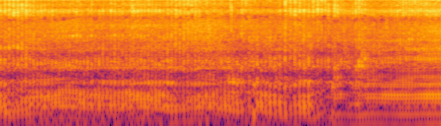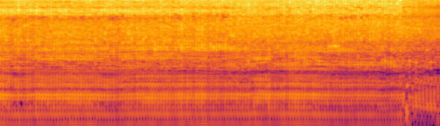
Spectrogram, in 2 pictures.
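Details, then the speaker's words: Mud Wizard off-road rig on its last mud run of the day: a rough, choppy engine note, then a steady strained squeal under load from a drive belt slipping. "now in the end of this clip you can actually hear the belt squeal and I probably shouldn't oppose to that clip at the very beginning of the video"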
